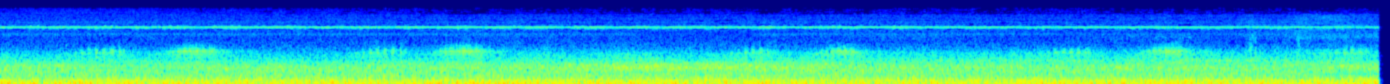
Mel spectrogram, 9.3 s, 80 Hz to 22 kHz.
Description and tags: The frogs and insects at night recorded with Olympus DS-40 with Sony ECMDS70P.
frogs, field-recording, insects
